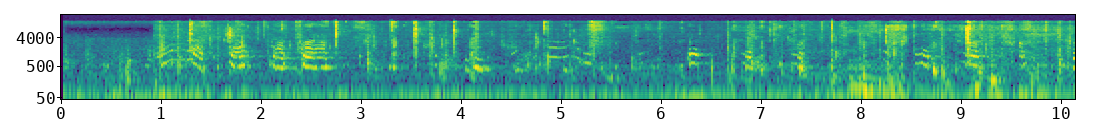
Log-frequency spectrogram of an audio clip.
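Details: Rottweilers making many short, high, squeaky whimpers and yelps, often rising or bending in pitch, in quick irregular bursts throughout, with low background rumble and occasional human voices nearby.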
